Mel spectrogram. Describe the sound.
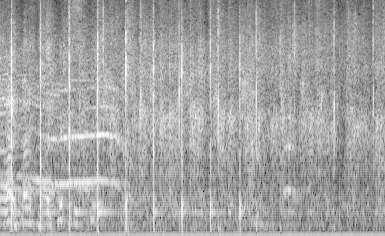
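Scattered applause, sharp claps landing irregularly from a small group, with voices murmuring and calling out underneath.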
